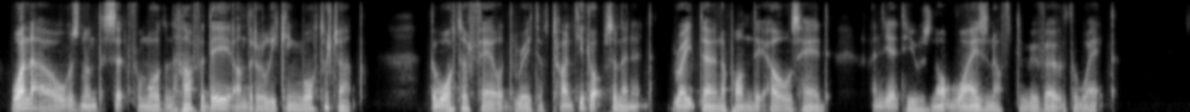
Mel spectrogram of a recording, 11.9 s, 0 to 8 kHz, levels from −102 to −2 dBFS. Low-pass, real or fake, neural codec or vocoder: 7.2 kHz; fake; codec, 16 kHz, 2 kbps, X-Codec, HuBERT features, trained on balanced general audio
